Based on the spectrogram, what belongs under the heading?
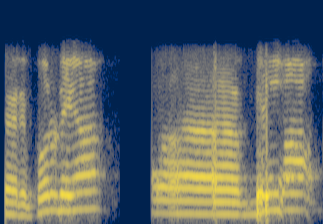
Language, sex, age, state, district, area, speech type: Tamil, male, 60+, Tamil Nadu, Cuddalore, rural, conversation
